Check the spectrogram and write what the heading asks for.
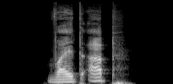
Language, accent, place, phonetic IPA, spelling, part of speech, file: German, Germany, Berlin, [vaɪ̯tˈʔap], weitab, adverb / preposition, De-weitab.ogg
- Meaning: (adverb) far away; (preposition) far away from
